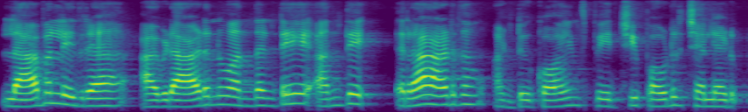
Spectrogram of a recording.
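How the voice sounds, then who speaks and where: A woman's voice: moderate pace, mellow. A woman narrating a novel aloud and voicing the characters' dialogue. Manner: changes pitch slightly for characters' quoted lines.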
